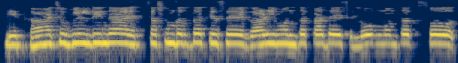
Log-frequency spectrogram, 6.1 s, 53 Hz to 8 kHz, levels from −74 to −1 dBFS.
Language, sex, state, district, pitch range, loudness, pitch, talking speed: Halbi, female, Chhattisgarh, Bastar, 245-260 Hz, -12 LUFS, 255 Hz, 155 wpm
